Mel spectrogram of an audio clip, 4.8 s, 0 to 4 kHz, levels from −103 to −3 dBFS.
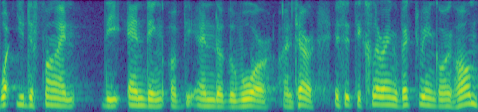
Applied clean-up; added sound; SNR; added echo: none; none; none; none.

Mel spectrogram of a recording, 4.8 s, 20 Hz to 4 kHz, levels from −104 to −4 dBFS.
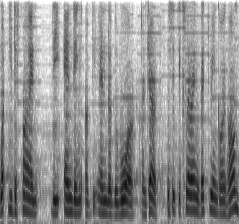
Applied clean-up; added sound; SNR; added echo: neural separator model SepFormer DNS4.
